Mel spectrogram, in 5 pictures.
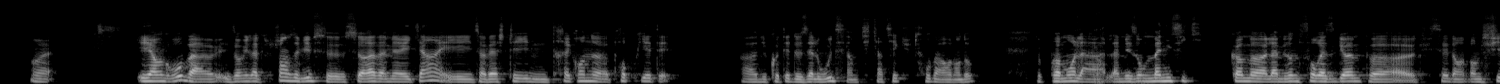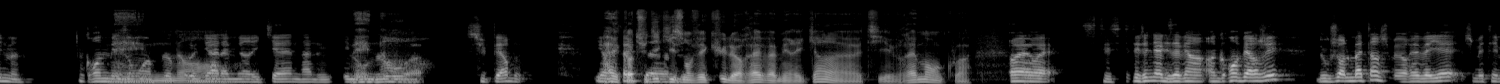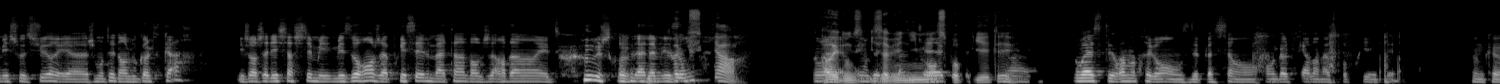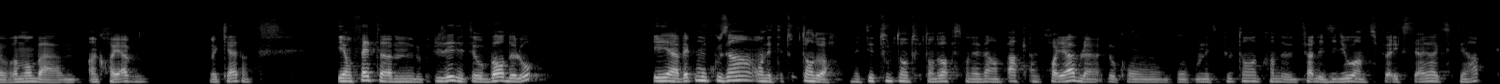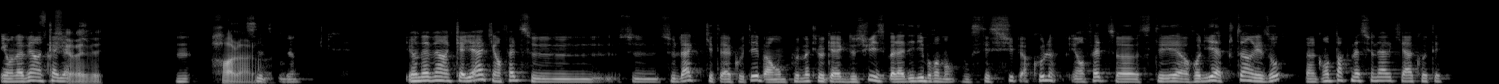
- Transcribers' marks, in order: stressed: "magnifique"; surprised: "Mais non, mais non"; other background noise; in English: "golf car"; in English: "golf car ?"; laughing while speaking: "et tout"; unintelligible speech; chuckle; in English: "golf car"; unintelligible speech; stressed: "super"
- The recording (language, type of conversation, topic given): French, podcast, Peux-tu raconter une rencontre brève mais inoubliable ?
